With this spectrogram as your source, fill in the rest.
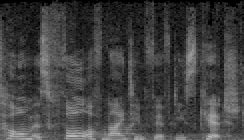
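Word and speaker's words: kitsch: So you could say his home is full of 1950s kit. It means the same thing in German and in English and it's also pronounced the same.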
